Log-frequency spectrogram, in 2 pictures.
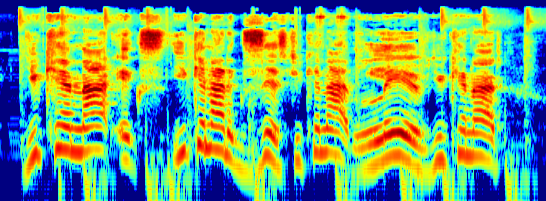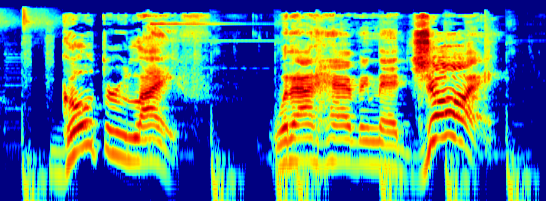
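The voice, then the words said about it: Yelling. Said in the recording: “I know I'm yelling”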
